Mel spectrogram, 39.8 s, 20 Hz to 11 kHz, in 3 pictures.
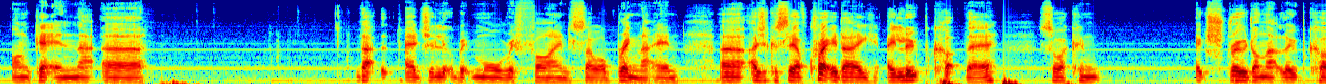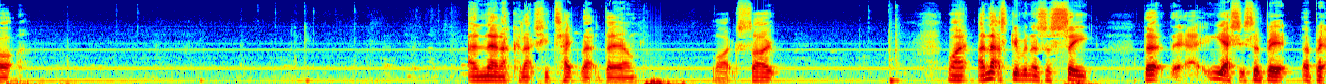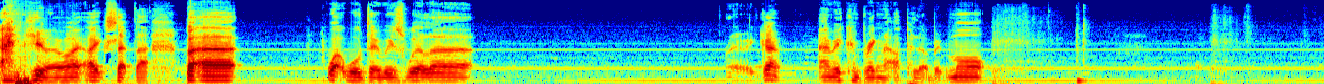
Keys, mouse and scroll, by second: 0.2 middle click, 1.0 shift+middle click, 2.1 alt+shift+right click, 3.0 middle click, 4.1 s, 6.4 click, 6.7 middle click, 8.2 alt+right click, 9.2 KP_1, 10.8 click, 12.4 a, 12.8 middle click, 14.5 alt+right click, 16.0 alt+shift+right click, 16.5 shift+middle click, 17.8 alt+shift+right click, 19.3 click, 22.2 a, 22.7 scroll down 2, 23.0 middle click, 27.2 middle click, 29.6 ctrl+r, 34.4 click, 35.4 click, 37.4 a.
